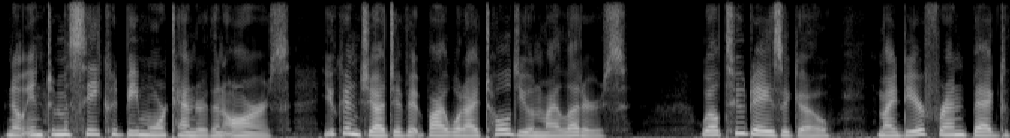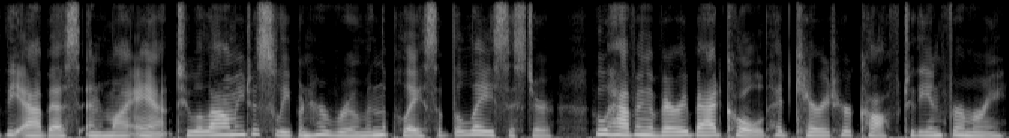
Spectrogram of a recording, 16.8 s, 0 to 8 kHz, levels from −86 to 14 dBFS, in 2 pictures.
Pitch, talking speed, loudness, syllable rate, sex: 200 Hz, 220 wpm, -19 LUFS, 5.3 syllables/s, female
